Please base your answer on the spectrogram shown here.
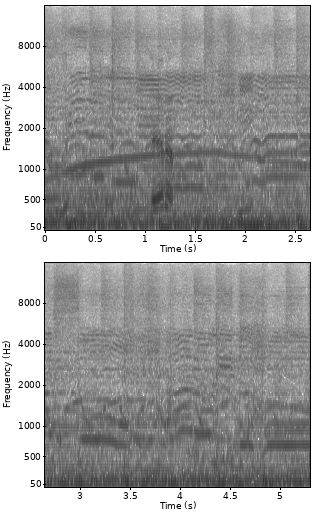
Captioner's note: sirens wailing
